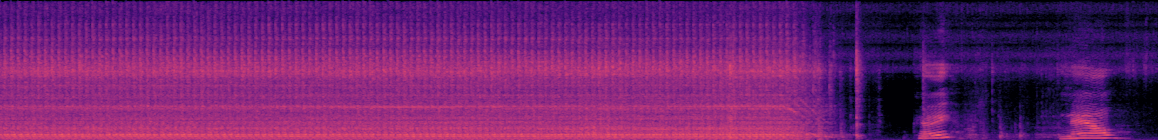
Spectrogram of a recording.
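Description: A sewing machine runs a long steady buzzing stitch along a tote bag seam, close and loud for about eight seconds, then stops as a person begins talking.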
